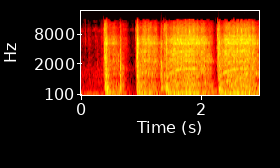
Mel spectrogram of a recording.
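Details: 1970s Wetco Wetbike, sat ~25 years: three bursts of starter churning spin it but it never fires. There is no spark. A chewed wire comes out of the box.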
